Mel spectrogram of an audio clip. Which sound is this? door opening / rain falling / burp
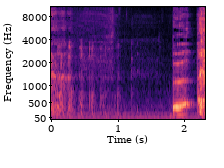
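burp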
